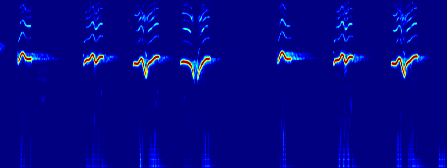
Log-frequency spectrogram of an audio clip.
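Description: Silver-eared mesia giving clear, high whistled notes, each sliding down then up, in quick clusters with a brief pause midway; no other sounds.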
